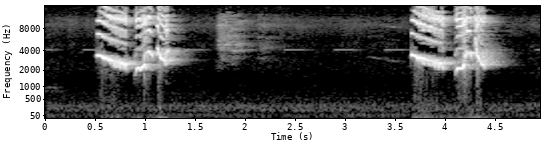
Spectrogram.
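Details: Orange-headed thrush lure song to draw a reply from untrained birds: two matching phrases about three seconds apart, each a descending whistled slur followed by quick scratchy chips, with silence between.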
